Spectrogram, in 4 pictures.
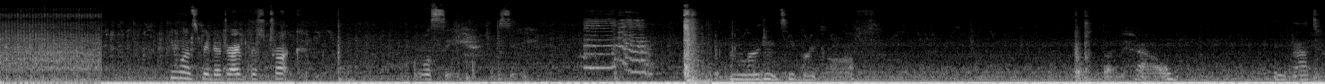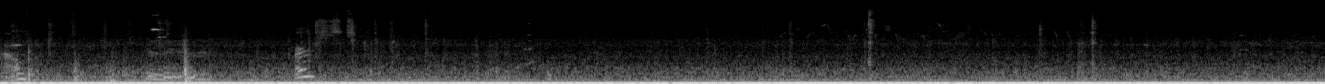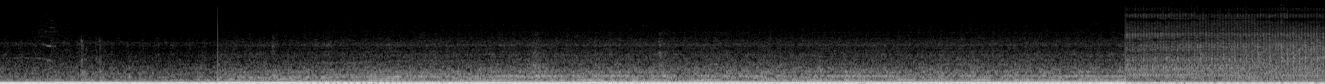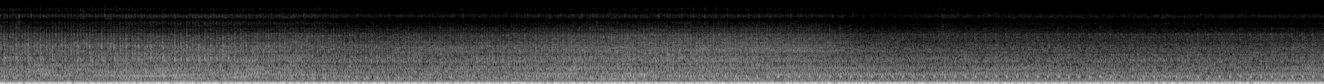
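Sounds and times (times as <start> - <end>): thinner brighter engine noise: 0.0 - 5.8, 28.7 - 52.9
truck engine deep rumble: 0.0 - 52.9.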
